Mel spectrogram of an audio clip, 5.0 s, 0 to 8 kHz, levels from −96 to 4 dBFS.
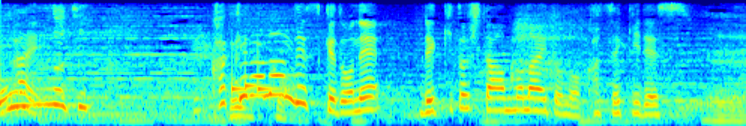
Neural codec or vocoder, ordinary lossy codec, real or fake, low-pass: none; none; real; 7.2 kHz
